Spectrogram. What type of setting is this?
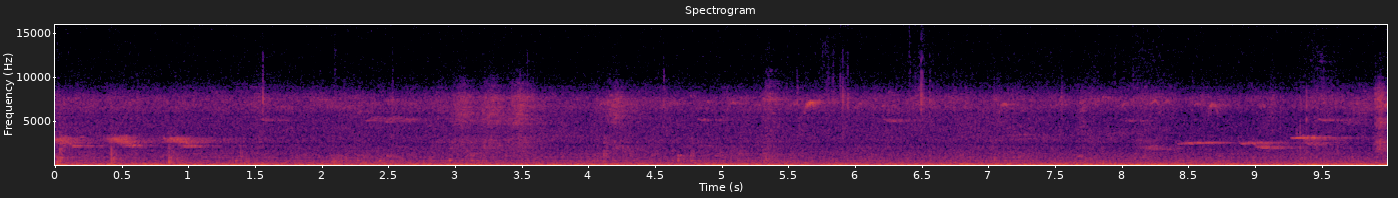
park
